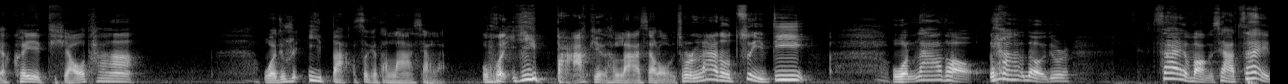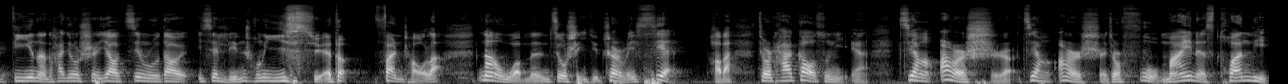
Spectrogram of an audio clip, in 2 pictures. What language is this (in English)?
Chinese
